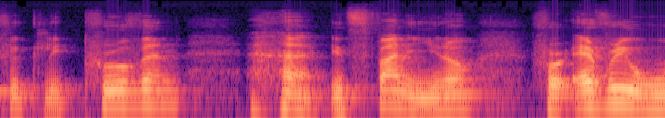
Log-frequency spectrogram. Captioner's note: laughs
